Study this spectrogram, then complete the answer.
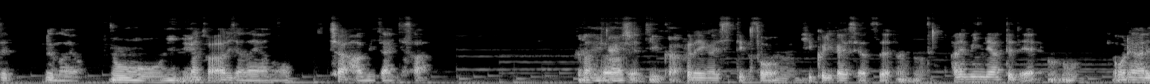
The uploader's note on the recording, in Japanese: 音質が悪いかもしれないです、試行錯誤中です。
